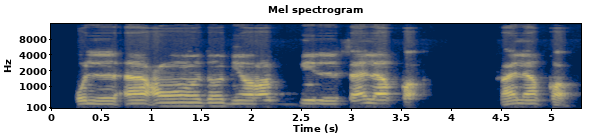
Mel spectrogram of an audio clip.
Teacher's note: sini berhenti di sini pada akhir ayat maka dia menjadi sukun maka cara baca qaf yaitu dengan diberikan pantulan suara karena dia merupakan salah satu huruf yang qalqalah yang memiliki pantulan suara contoh cara bacanya qul a'udzu birabbil falaq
